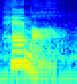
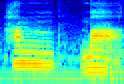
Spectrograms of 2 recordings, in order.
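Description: First: The m sound is single in the middle. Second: The m sound is doubled in the middle. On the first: The speaker calls it right. "해마 하나만 발음하거든요" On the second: The speaker calls it wrong. "우리는 그걸 함마 그래서 미음을 두 개를 넣죠. 이건 틀린 거예요"

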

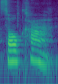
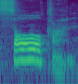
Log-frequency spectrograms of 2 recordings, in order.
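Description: First: The stress is on the second syllable. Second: The stress is on the first syllable. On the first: The speaker calls it wrong. "not soul kan" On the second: The speaker calls it right. "you keep the stress on the soul"

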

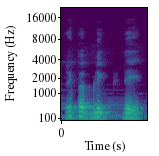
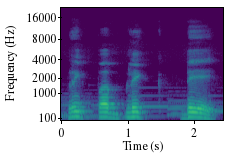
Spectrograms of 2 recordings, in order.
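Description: First: It is said at normal speed. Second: It is said slowly.

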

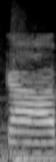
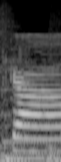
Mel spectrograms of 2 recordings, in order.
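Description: First: The word is said on a level mid tone. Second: The word is said on a high tone. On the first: "กาเป็นเสียงสามัญ" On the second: "เสียงตรี"

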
